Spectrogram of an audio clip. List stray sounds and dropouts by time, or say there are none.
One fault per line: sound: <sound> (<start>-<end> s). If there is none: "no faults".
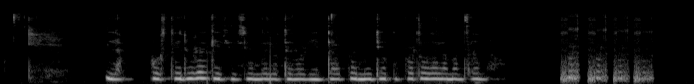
sound: laugh (5.6-6.5 s)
